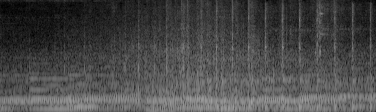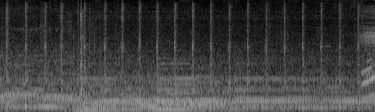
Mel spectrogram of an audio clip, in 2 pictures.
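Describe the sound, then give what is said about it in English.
A small motor scooter engine buzzes with a rapid, rattling putter, holding steady and fairly loud throughout as it approaches, with no one speaking. “That sounds like a motor scooter.”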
